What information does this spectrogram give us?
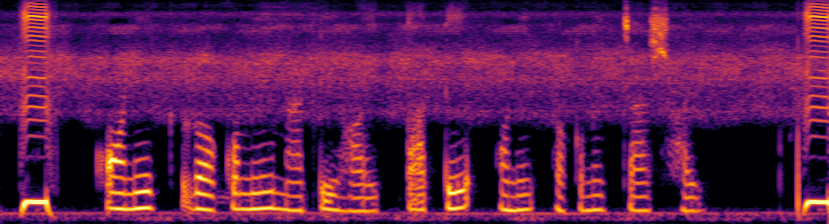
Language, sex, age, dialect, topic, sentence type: Bengali, female, 25-30, Northern/Varendri, agriculture, statement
